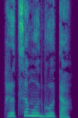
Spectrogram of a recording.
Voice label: "ಹೃತ್ಸಮೂದ್ಭೂತ", Kannada

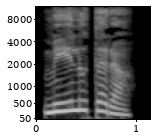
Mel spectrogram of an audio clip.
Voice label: "ಮೊಲೆತೊರೆ", kannada

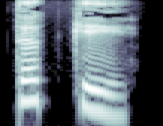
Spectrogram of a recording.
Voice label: "ಡಾಕು", Kannada

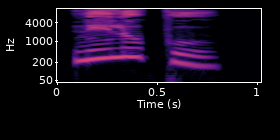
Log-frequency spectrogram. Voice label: "ನಿಲಿಪು", Kannada

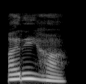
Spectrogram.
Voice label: "ಅರಿಹ", kannada

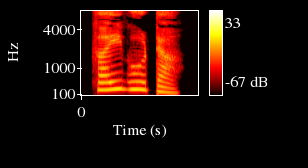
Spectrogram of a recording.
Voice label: "ಕೈಗೂಟ", kannada

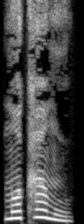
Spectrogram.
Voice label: "ಮೊಖಾಮು", Kannada

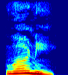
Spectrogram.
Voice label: "ವಾಣಿ", Kannada

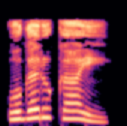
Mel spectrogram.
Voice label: "ಒಗರುಕಾಯಿ", Kannada

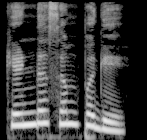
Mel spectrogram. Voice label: "ಕೆಂಡಸಂಪಗೆ", Kannada

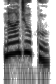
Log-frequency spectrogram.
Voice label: "ನುಜುಗು", Kannada

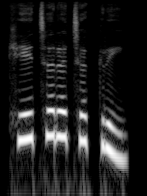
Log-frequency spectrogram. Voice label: "ಖೇಚರಚಕ್ರಿ", kannada

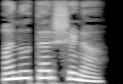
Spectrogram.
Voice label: "ಅನುತರ್ಷಣ", kannada

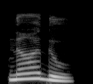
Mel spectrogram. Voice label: "ನಾದು", Kannada

